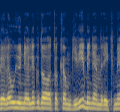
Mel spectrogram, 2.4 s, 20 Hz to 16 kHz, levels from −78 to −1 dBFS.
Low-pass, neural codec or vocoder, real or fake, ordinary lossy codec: 14.4 kHz; none; real; Opus, 64 kbps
